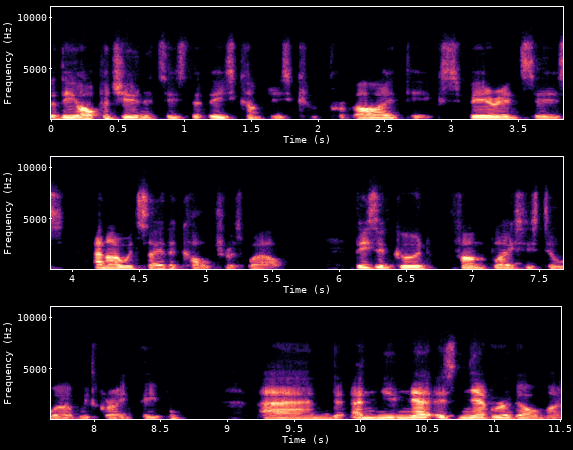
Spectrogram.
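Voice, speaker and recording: Someone with a British accent speaks at a moderate pace with fairly even intonation. Loudness swings a lot, and the sound is dry and close with no echo. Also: man, medium pitch for a man. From England. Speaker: HR executive, panelist. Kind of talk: panel discussion. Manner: halting, many repetitions.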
